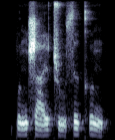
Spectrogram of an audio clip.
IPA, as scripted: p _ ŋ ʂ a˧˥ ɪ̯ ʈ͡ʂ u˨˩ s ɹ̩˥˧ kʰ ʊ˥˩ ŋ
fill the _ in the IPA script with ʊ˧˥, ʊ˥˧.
ʊ˧˥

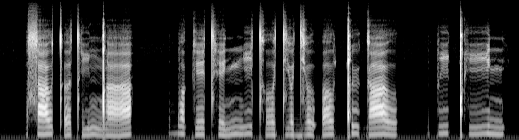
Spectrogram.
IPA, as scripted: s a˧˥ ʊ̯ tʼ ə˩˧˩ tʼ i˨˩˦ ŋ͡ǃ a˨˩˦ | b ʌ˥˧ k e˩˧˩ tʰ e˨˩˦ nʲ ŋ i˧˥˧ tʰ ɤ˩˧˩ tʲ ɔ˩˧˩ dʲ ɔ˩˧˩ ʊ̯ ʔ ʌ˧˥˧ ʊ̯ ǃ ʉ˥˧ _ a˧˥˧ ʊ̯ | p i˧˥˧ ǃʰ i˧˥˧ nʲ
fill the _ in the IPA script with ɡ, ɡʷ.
ɡ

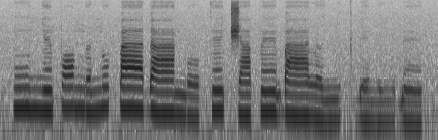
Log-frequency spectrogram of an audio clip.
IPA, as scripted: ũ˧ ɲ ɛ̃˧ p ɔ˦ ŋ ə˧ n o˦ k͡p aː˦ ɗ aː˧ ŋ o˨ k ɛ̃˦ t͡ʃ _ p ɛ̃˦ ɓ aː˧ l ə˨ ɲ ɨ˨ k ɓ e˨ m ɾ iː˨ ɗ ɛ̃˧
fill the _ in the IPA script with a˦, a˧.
a˧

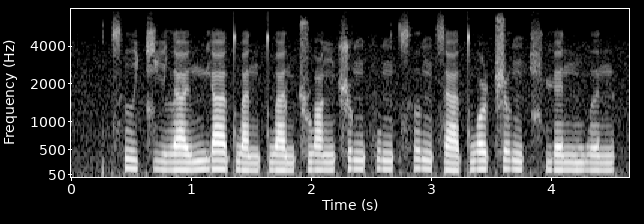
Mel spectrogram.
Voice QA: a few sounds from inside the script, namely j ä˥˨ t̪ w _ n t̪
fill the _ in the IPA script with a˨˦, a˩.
a˩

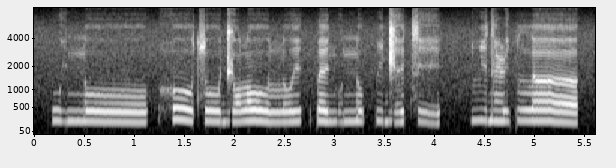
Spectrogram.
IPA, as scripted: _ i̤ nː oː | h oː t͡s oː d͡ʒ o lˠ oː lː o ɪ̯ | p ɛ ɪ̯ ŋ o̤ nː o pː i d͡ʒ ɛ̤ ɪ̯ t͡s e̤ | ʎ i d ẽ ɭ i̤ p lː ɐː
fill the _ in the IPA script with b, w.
w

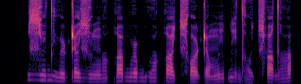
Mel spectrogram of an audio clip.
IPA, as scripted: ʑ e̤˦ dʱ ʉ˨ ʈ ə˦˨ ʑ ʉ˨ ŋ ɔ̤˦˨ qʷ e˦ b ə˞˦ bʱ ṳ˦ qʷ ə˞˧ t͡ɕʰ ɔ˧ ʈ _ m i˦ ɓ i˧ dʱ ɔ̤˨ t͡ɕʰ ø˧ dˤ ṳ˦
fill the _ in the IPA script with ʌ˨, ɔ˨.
ʌ˨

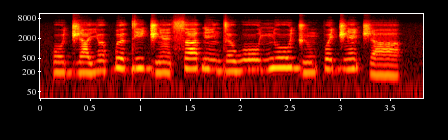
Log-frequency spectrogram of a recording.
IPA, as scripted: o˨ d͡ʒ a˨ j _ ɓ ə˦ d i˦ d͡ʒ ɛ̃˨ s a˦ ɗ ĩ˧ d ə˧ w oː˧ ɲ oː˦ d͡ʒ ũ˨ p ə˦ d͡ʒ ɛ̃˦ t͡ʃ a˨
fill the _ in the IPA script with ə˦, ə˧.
ə˧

